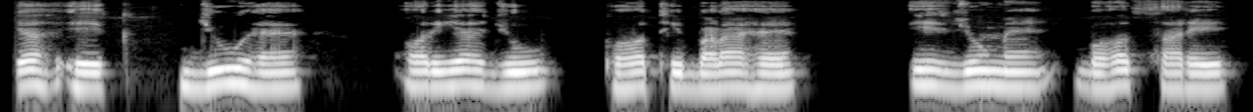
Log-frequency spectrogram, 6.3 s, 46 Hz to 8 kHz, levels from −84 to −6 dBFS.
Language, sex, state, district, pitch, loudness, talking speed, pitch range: Hindi, male, Bihar, Lakhisarai, 145 Hz, -14 LUFS, 165 wpm, 140-155 Hz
